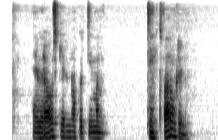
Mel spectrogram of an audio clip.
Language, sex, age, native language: Icelandic, male, 30-39, Icelandic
